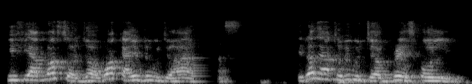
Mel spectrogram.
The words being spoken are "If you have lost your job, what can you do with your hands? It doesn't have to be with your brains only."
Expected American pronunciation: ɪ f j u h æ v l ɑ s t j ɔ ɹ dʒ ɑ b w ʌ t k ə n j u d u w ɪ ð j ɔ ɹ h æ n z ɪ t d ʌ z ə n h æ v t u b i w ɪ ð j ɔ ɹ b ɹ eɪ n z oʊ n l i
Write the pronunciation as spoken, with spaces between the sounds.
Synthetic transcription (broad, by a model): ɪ f j u h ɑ v l ɑ s t j ɔ dʒ ɑ b w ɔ t k ə n j u d u w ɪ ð j ɔ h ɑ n s ɪ t d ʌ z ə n h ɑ f t u b i w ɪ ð j ɔ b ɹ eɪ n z oʊ n l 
